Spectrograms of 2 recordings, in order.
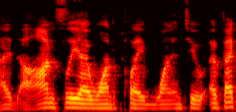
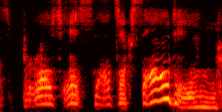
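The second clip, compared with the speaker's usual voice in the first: very high-pitched, strange put-on character voice; 11 semitones higher than usual. Reacting to news of a Gollum game: Gollum voice. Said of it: "that's a great Gollum voice".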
